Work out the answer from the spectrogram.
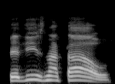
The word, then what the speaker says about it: Feliz Natal: Feliz Natal.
